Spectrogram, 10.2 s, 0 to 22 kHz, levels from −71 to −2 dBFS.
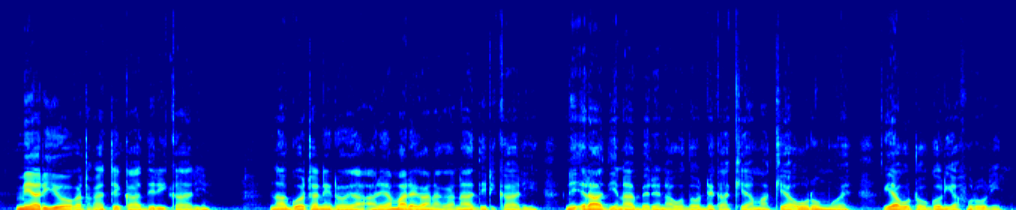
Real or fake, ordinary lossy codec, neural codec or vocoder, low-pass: fake; none; vocoder, 44.1 kHz, 128 mel bands every 512 samples, BigVGAN v2; none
